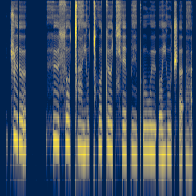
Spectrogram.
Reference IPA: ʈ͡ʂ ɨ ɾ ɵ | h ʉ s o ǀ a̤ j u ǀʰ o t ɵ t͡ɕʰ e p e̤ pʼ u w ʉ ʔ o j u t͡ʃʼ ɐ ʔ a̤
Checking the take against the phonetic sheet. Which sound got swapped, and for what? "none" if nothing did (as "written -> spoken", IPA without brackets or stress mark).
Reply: none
